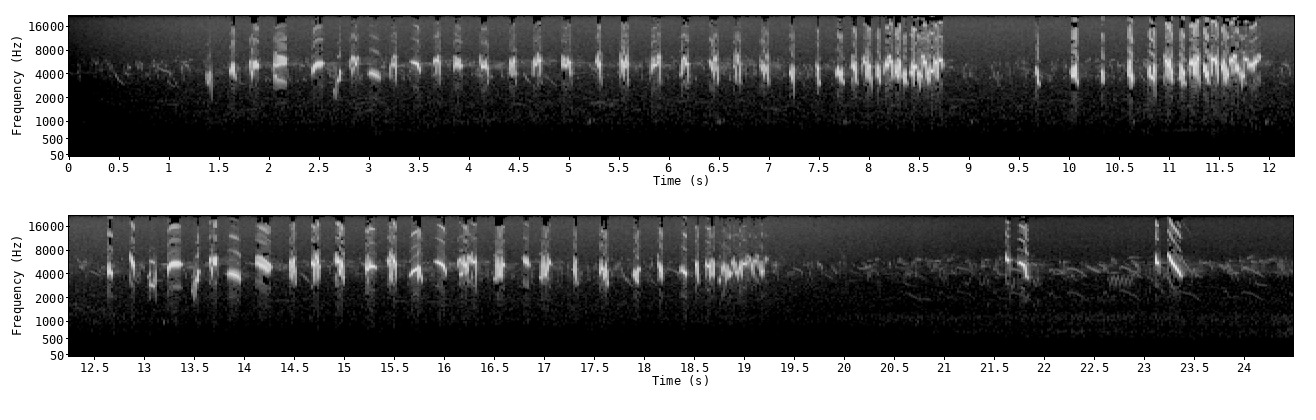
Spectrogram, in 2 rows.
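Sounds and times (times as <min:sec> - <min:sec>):
Horned Lark calling: 0:01.4 - 0:08.8, 0:09.6 - 0:12.0, 0:12.6 - 0:19.3, 0:21.6 - 0:21.9, 0:23.1 - 0:23.4.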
